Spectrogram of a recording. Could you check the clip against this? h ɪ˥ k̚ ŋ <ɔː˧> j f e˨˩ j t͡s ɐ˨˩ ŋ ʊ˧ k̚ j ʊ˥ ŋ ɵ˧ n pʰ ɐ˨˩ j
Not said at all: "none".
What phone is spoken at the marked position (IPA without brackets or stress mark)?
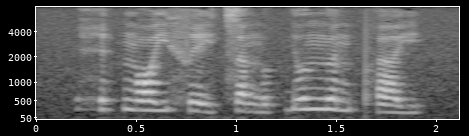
ɔː˧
